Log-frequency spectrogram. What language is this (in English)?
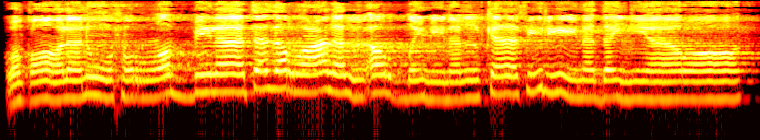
Arabic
